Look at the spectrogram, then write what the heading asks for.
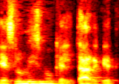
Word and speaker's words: target: se debe bueno pues la forma correcta de decirlo es target es una estupidez pero eso no es parte de la clase solamente una anécdota pero se dice target porque en inglés las sílabas se rompen diferente a español en español una sílaba sería t a r así la batería desde ese punto de vista uno leería como target en inglés la sílaba se rompe diferente se rompe después de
